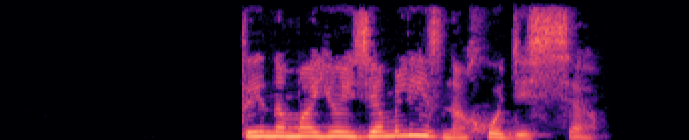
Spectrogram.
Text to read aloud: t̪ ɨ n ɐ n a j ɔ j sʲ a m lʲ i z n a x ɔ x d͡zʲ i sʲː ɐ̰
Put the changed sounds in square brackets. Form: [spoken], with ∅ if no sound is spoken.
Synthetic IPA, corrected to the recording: t̪ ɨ n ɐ [m] a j ɔ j [zʲ] a m lʲ i z n a x ɔ [∅] d͡zʲ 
